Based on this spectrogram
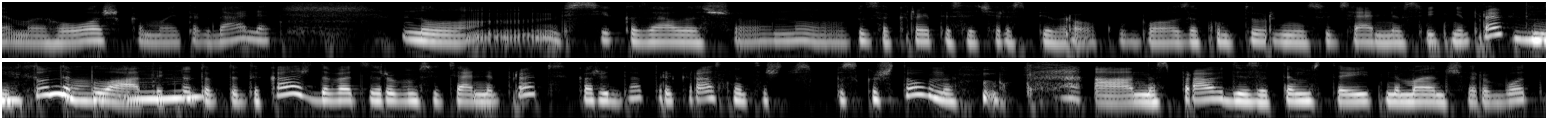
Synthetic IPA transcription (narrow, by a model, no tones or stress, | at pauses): ɐmɪɦɔɔʃkɐmɪit̪ɐɡ̚d̪ɑlʲinuwsʲikɐzɑlˠɪʃt͡ʃɔnuʋɪzɐkɾɪt̪ɪsʲɐt͡ʃɛɾespʲiwɾɔ̰kʊbɔzɐkʊlʲt̪urnʲisɔt͡sʲialʲnʲiʊsʲʋʲitʲnʲipɾɔɛkt̪ɪnʲixt̪ɔnɛplˠɑt̪ɪtʲnut̪ɔp̚t̪ɔt̪ɪkɑʒɪʃd̪ɐʋɑjt̪ɛzɾɔbɪmsɔt͡sʲialʲnjpɾɔɛk̚t̪sʲi̥kɑʒʊt̚ʲd̪ɑpɾɪkɾɑsnɔt̪sɛbeskɔʃt̪ɔʋnɔ | ɐnɐspɾʔɑwdʲizɐt̪ɪmst̪ɔjit̚ʲnɛmɛnʃɛɾɔbɔt̪ɪ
